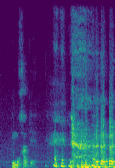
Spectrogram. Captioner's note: laughs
